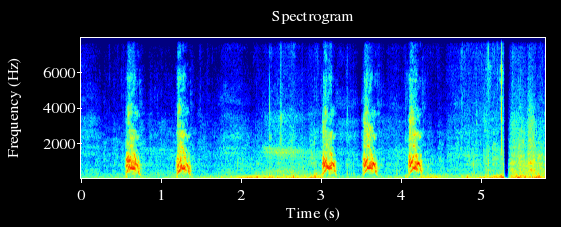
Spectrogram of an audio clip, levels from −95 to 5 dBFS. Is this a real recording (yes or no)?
no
